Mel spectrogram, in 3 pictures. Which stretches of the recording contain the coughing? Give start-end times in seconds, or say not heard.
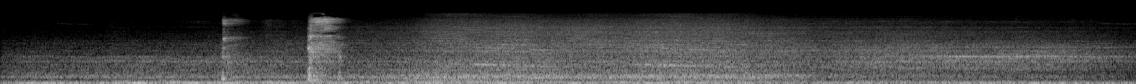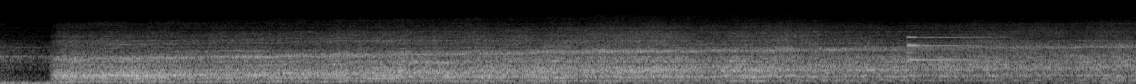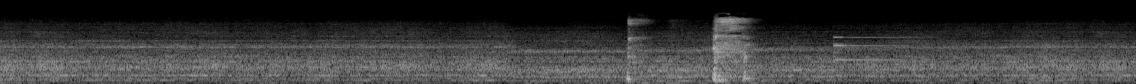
2.2-3.5, 28.9-30.3.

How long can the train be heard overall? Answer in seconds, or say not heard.
34 s.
